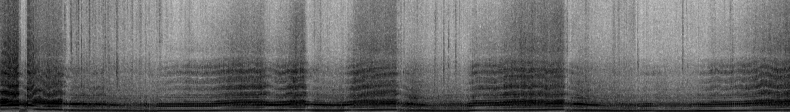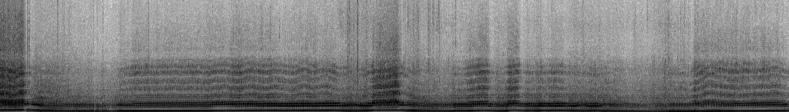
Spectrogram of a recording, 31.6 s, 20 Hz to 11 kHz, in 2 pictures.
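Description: Corvette V8 engine heard from inside the open-top cabin, driven hard through a coned autocross course: the revs climb and fall again and again as the car accelerates, lifts and shifts between corners, with several sudden drops in pitch.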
